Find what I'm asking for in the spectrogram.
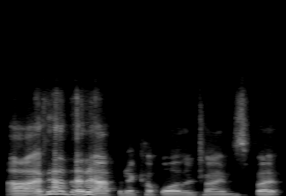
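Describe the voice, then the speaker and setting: Woman from croatia, low voice, dry close sound, chatty interview guest. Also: animated, fast talker, no echo. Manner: warm, chatty storytelling with laughs. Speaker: guest musician. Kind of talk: casual interview.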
